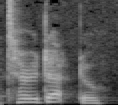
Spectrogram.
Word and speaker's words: pterodactyl: Yeah, a pterodactyl. – All right. Is that his first name, Terry? All right, Terry. – No, it's... – Oh, mate, I'm Terry Dactyl. – There's actually a silent P.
